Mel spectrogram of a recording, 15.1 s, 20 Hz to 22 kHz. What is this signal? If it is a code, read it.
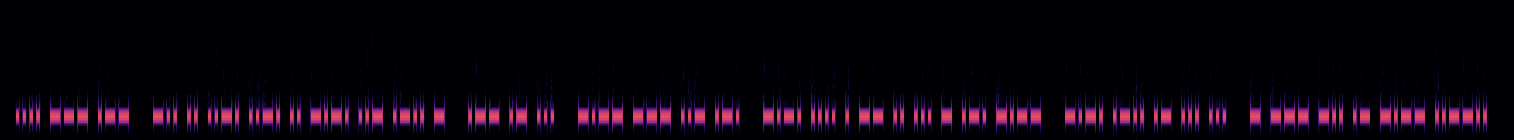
Morse code, heard as a keyed tone, about 36 wpm, 700 Hz. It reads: HOW DIFFICULT WAS YOUR CHEMISTRY CLASS TODAY?
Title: Sentences from Top 1000 Words - Review Part 6 - 35wpm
